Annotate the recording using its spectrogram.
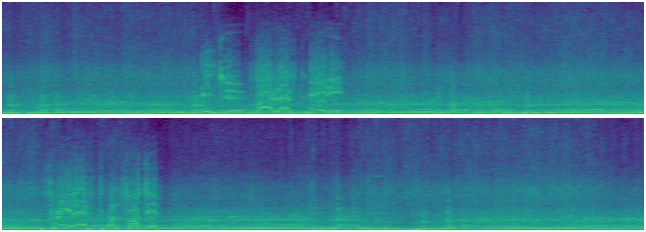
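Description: Tyres crunch over snow and gravel.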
